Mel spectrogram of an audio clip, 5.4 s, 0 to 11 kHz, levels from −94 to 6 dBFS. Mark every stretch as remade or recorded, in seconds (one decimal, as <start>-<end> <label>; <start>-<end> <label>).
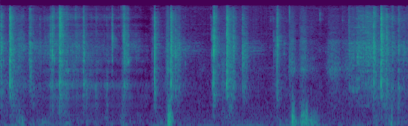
0.0-0.6 recorded; 0.6-2.0 remade; 2.0-5.4 recorded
